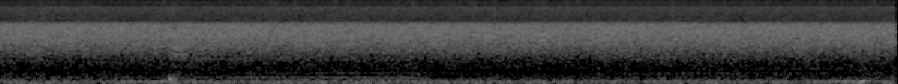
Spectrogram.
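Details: Near silence: faint background hiss and low rumble, with a brief soft tone and no animal calls.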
